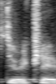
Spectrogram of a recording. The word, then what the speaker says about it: Dirichlet: latent dirichlet analysis uh dirichlet if you pronounce the french way it's derek clay because he was german actually here is an interesting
